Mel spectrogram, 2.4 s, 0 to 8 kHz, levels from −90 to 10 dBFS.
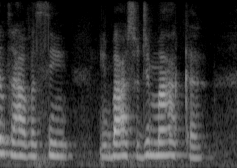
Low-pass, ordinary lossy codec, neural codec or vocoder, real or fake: none; none; none; real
